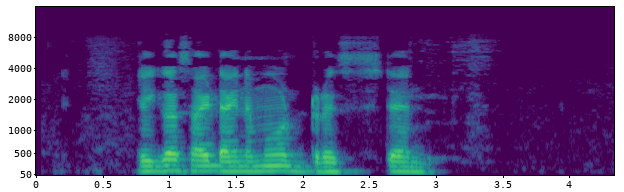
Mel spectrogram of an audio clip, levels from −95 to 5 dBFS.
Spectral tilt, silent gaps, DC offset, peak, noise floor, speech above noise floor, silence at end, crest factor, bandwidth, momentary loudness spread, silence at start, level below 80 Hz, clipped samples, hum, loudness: -7.5 dB/octave; none; under 0.1%; -8 dBFS; -79 dBFS; 55 dB; 1.35 s; 20 dB; 7.8 kHz; 9 LU; 0.75 s; -56 dBFS; under 0.1%; none; -24 LUFS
